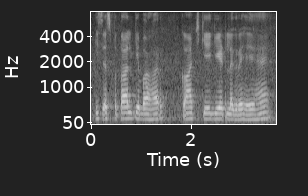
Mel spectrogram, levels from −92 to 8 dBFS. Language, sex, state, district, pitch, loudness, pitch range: Hindi, male, Uttar Pradesh, Saharanpur, 145 Hz, -17 LUFS, 140-155 Hz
